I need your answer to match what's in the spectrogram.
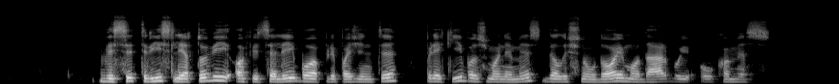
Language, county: Lithuanian, Vilnius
